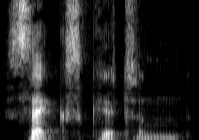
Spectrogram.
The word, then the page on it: sex kitten: British English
